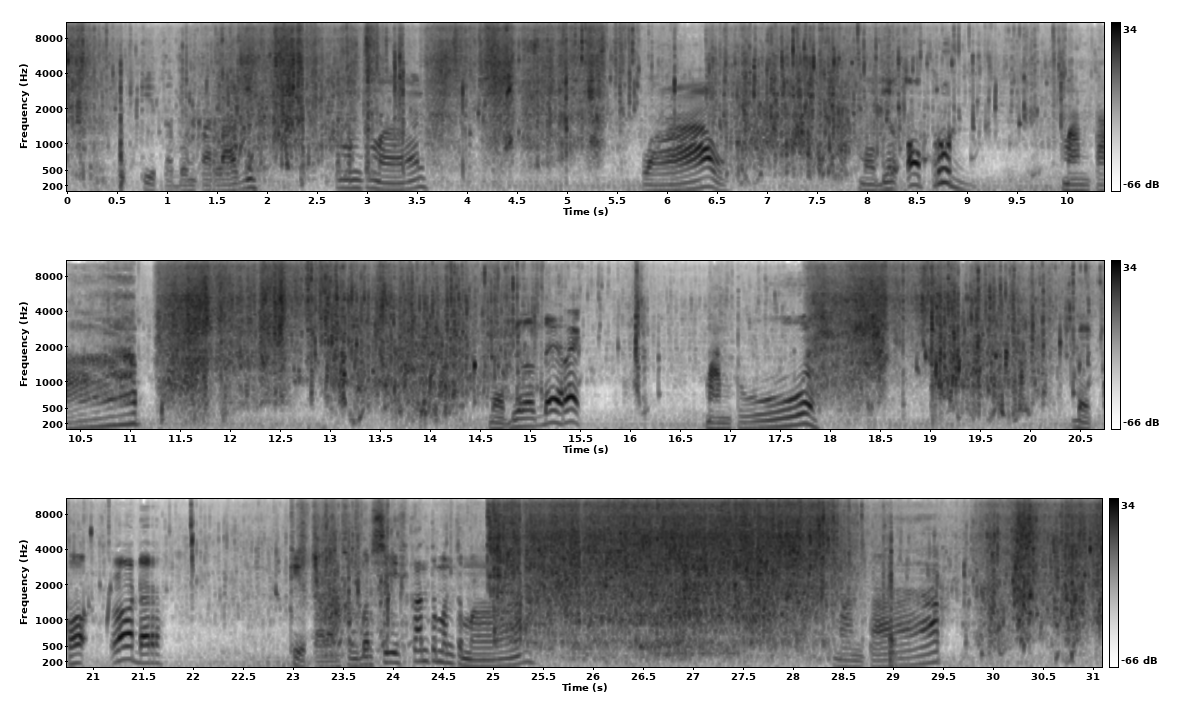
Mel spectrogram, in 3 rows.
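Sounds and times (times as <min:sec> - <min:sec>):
muddy water splashing and sloshing: 0:00.0 - 0:31.0.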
